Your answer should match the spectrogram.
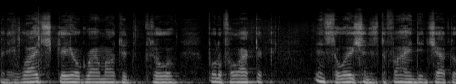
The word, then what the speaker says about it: photovoltaic: accept the Board of Selectmen large-scale ground-mounted solar photovoltaic facility policy. So moved. Second. Second. How do you say that? Photovoltaic.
